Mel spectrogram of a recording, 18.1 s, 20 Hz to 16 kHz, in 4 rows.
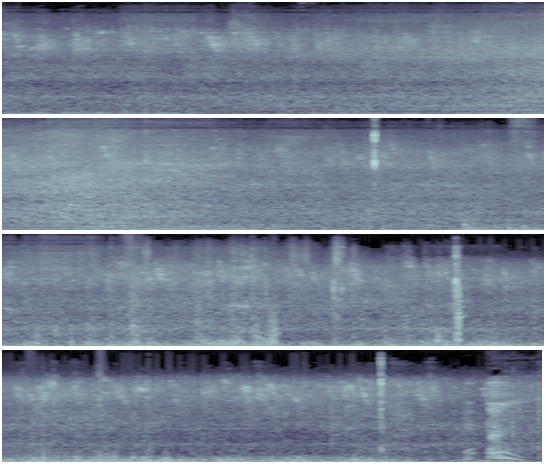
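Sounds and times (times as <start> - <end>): road noise: 0.0 - 18.0
wind: 0.0 - 18.0
motor vehicle passing: 1.1 - 13.6.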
